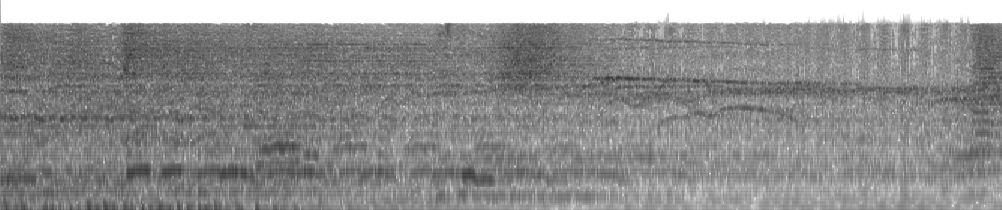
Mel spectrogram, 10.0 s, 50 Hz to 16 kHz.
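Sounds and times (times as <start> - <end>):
live band instrumental: 0.0 - 10.0.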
